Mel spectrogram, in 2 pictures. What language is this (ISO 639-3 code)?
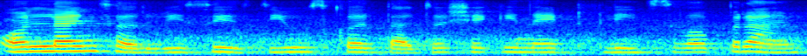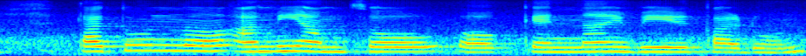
kok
